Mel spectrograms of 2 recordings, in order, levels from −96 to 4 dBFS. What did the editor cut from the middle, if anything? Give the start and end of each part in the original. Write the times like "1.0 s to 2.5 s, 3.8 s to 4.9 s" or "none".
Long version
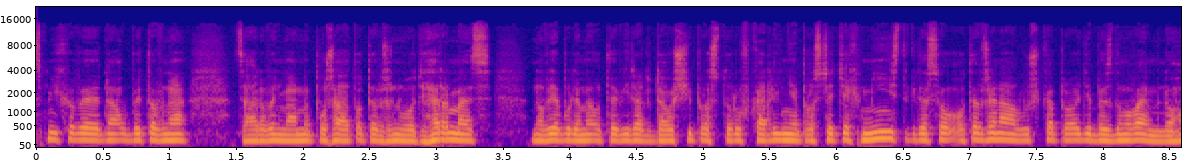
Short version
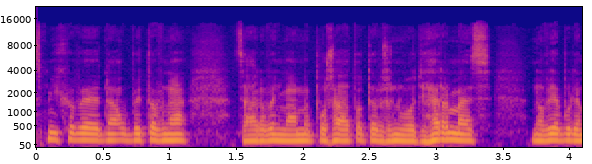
none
